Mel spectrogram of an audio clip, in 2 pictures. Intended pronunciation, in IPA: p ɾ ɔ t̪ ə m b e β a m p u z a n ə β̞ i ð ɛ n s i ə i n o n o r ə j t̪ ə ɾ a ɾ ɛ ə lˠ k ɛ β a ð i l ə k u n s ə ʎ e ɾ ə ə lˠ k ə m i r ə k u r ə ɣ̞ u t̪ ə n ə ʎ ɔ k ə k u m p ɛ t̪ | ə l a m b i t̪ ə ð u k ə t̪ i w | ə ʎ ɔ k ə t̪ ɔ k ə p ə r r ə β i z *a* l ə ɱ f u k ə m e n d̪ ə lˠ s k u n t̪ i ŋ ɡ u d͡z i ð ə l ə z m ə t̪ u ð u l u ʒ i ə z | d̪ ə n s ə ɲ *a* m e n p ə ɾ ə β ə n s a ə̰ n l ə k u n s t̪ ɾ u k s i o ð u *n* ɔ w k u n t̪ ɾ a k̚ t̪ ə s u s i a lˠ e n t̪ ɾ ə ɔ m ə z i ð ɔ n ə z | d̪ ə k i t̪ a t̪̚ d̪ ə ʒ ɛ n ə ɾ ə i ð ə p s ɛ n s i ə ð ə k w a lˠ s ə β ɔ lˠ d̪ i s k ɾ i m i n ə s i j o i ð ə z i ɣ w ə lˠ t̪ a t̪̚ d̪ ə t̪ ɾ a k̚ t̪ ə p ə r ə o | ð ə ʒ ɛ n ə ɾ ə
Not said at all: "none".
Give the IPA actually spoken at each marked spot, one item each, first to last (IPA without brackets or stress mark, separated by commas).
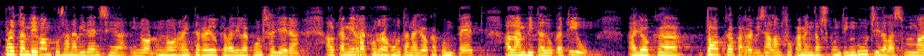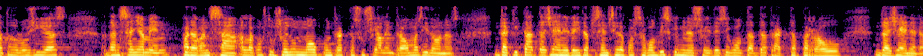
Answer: a, ə, nː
